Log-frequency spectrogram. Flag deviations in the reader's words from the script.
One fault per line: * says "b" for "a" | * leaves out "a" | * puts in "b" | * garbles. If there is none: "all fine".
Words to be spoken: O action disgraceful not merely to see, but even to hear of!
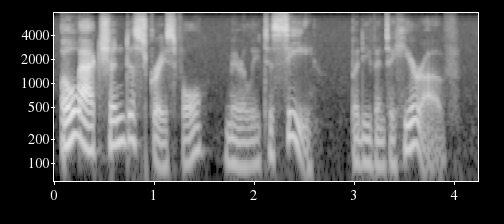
* leaves out "not"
